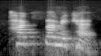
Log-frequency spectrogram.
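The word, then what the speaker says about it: tack så mycket: thank you very much for sparing your time takstamiket did i pronounce that right you did it very well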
